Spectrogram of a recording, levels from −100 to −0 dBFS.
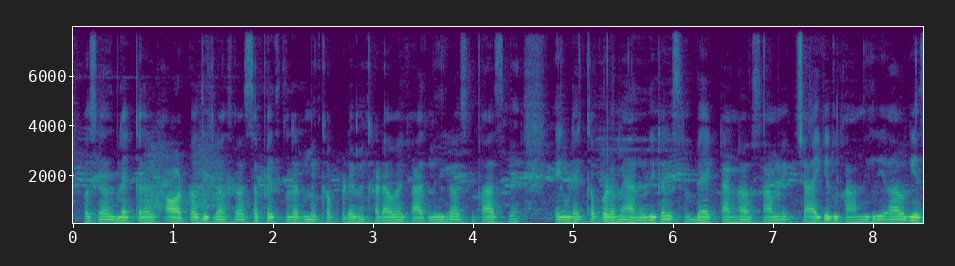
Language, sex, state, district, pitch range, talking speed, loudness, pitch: Hindi, male, Chhattisgarh, Sarguja, 110-115 Hz, 245 wpm, -29 LUFS, 115 Hz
